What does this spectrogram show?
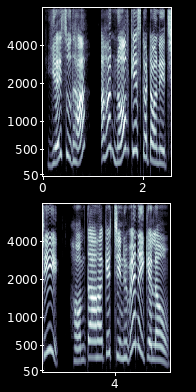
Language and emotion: Maithili, surprised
